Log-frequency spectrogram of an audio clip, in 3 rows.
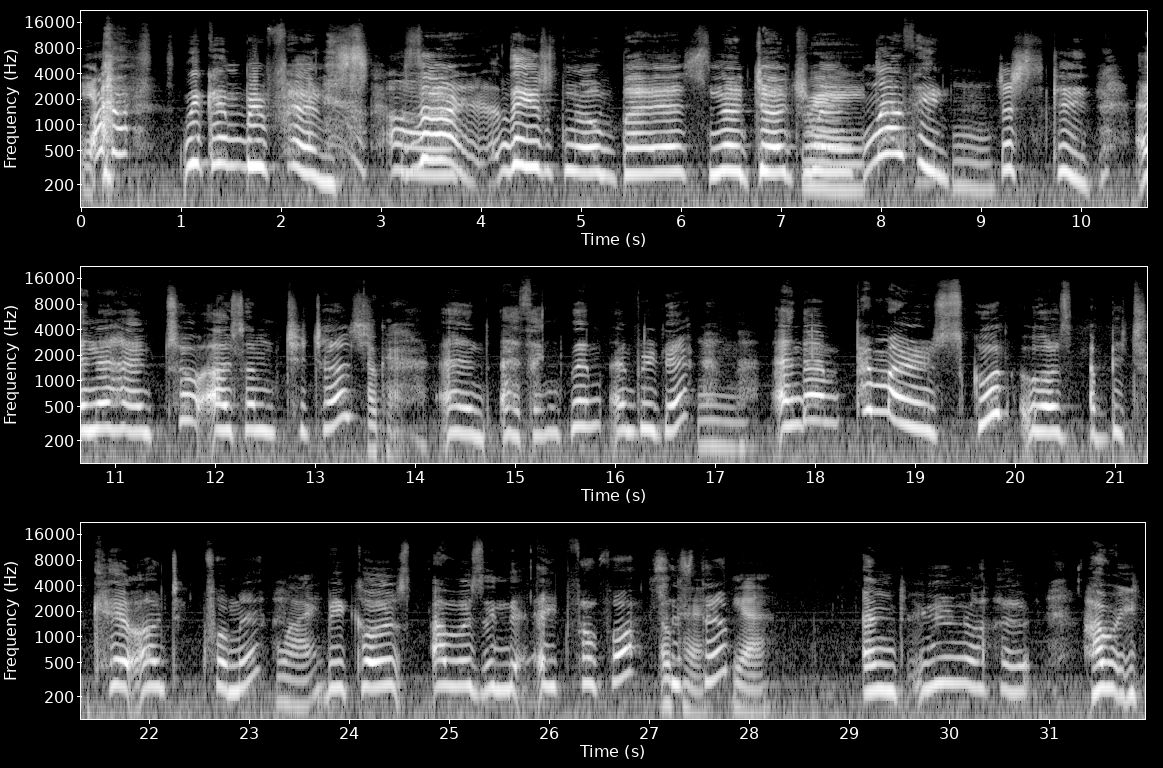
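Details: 25-year-old woman with cerebral palsy caused by lack of oxygen at birth during her mother's prolonged labor, affecting leg and hand movement, coordination and speech; dysarthria.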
